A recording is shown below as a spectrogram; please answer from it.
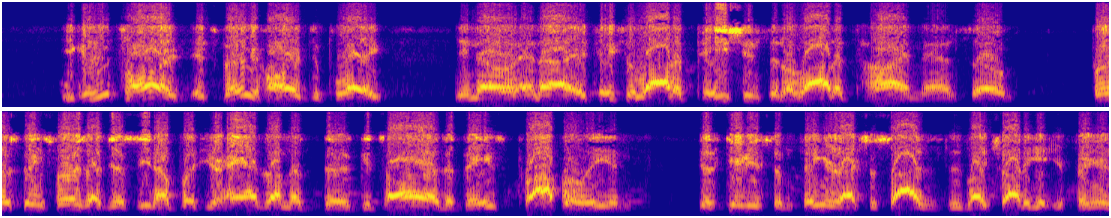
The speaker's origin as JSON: {"language": "English", "region": "New Jersey", "country": "United States", "tie": "born or raised there", "said": "I grew up in New Jersey, which is sucks for me because I should have been a Devils fan"}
